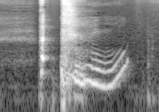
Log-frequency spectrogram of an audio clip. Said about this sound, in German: ich muss einfach gerade niesen.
